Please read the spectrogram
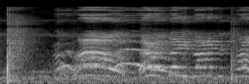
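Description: A single sharp crack right at the start, then a run of high, arching whoop-like calls from a voice, each rising and falling in pitch.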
